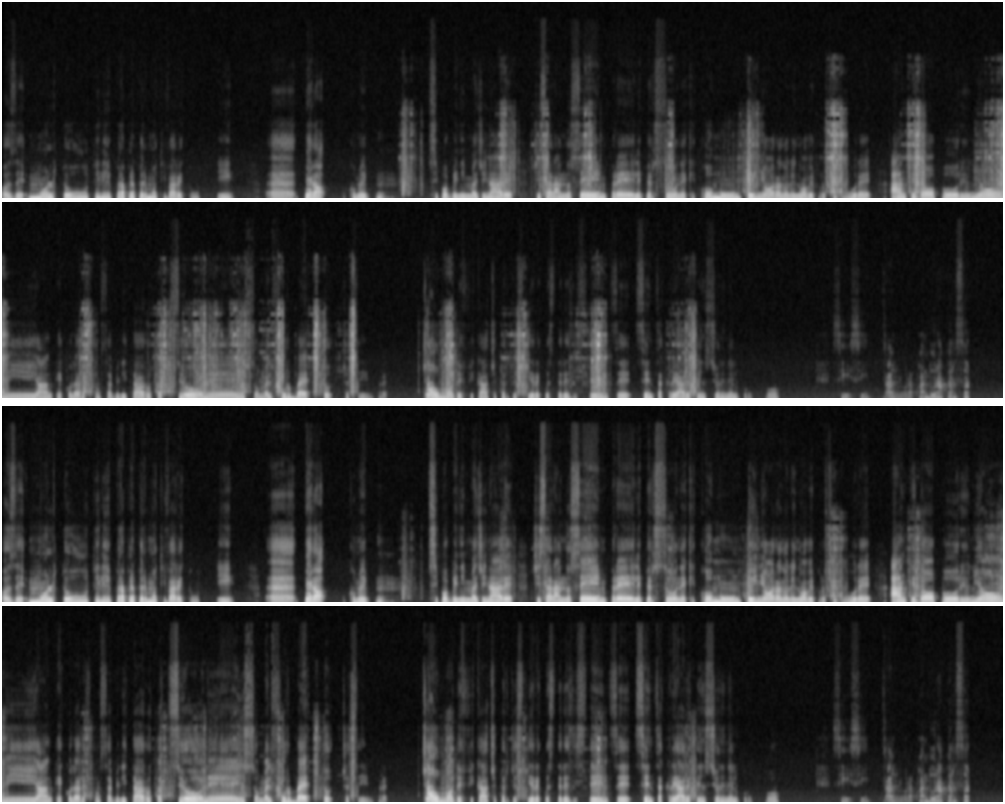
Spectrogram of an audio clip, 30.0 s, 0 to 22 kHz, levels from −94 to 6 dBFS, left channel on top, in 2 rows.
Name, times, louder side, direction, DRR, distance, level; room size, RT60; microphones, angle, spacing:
voice 1, 0.0-3.0 3.2-3.4 4.0-4.8 5.2-5.7 6.4-7.7 8.0-12.2 12.6-13.0 13.3-20.0 20.4-20.8 21.3-23.1 23.3-23.5 23.8-26.1 26.5-26.7, right 4 dB, 45° right, 0.4 m, -21 dB
sound 1, 5.9-6.3 7.3-8.2 8.5-9.0 9.8-10.1 10.8-11.4 11.8-11.9 12.2-12.7 13.5-13.9 14.6-15.1 16.1-16.4 17.2-19.9 20.2-20.4 21.2-21.9 22.5-22.9 23.5-24.1 25.0-25.5, left 8 dB, 70° left, 3.6 m, -36 dB
voice 2, 27.2-29.5, right 1 dB, 20° right, 4.0 m, -44 dB
head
